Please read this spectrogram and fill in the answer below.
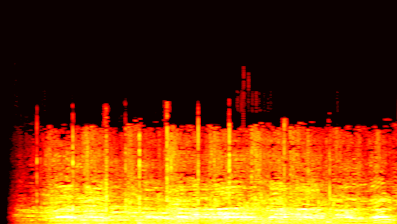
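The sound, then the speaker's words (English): A loud, dense crowd in India's Parliament welcomes back opposition leader Rahul Gandhi: a sustained roar of overlapping shouting voices, chatter and cheers that holds steady throughout. “The sound there as India's main opposition leader, Rahul Gandhi, was welcomed back into Parliament, having been reinstated as an MP.”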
